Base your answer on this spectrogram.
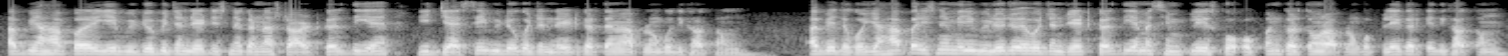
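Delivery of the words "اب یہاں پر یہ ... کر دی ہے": usual speaking voice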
